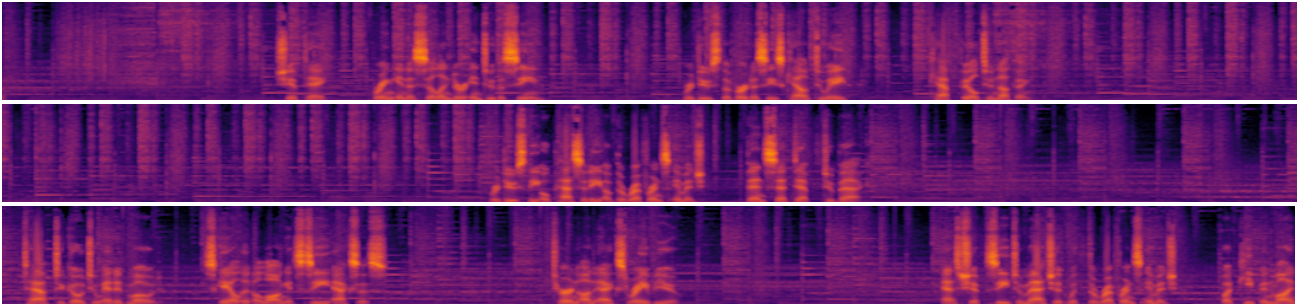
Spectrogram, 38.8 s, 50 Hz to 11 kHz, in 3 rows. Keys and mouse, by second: 0.8 ctrl+middle click, 1.5 shift+middle click, 1.7 shift+middle click, 2.0 ctrl+middle click, 2.7 shift+a, 5.7 click, 6.9 click, 9.6 click, 12.4 click, 13.5 ctrl+middle click, 14.6 shift+middle click, 15.3 click, 16.1 click, 17.1 click, 17.9 click, 20.7 click, 22.5 click, 23.3 shift+middle click, 23.5 shift+middle click, 23.7 ctrl+middle click, 23.8 ctrl+middle click, 24.1 shift+middle click, 24.4 click, 24.8 Tab, 25.8 click, 26.3 click, 26.6 Tab, 27.7 s, 31.9 click, 32.5 shift+middle click, 32.8 shift+middle click, 33.2 ctrl+middle click, 33.4 ctrl+middle click, 33.7 shift+middle click, 34.8 s.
